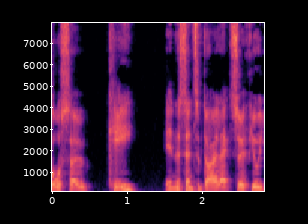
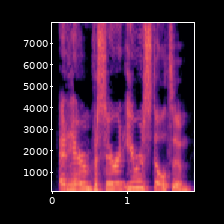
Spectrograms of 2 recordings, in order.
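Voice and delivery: much higher, put-on cartoon voice reciting Latin; Mordecai speaking Latin; 10 semitones higher than usual. Host voicing Mordecai's Latin reply, much higher cartoon voice. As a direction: pitch it up like a cartoon bird declaiming. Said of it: "And then Mordecai replies".

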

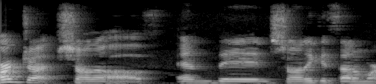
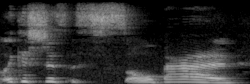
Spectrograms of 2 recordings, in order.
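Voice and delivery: exasperated; 6 semitones higher than usual. Real, not acted. Exasperated rant about the show.

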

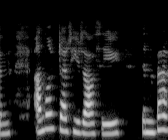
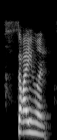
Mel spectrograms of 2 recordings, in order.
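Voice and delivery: short shout, a little louder; shouted command; 5 dB louder than usual. A narrator's reading. Man cutting off the pleading captive, shouted. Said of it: "the man shouted".

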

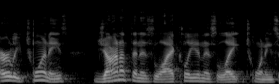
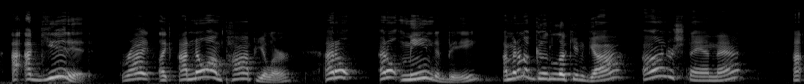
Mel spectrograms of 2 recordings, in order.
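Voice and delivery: high-pitched, hammed-up injured innocence; bewildered protest; 7 semitones higher than usual. David pleading innocence to his friend Jonathan, bewildered protest. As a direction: plead your case, climbing to a squeak.

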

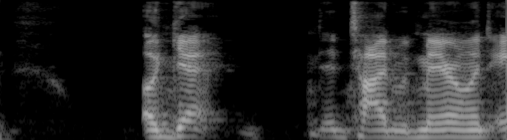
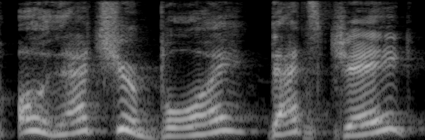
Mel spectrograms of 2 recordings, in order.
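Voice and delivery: surprised friends; 9 semitones higher, slower than usual. Retold or imitated. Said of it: "they gotta kick him in there".

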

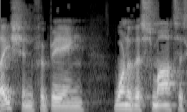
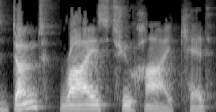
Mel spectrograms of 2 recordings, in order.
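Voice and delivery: very slow, louder, drawn-out warning; 4 dB louder, much slower than usual. Retold or imitated. Parent warning the child, slow and louder. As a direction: lay out each word as a stern parental warning. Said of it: "another injunction".

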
